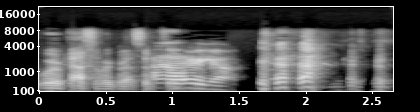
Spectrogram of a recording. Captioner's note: laughs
